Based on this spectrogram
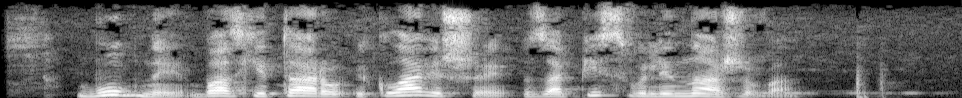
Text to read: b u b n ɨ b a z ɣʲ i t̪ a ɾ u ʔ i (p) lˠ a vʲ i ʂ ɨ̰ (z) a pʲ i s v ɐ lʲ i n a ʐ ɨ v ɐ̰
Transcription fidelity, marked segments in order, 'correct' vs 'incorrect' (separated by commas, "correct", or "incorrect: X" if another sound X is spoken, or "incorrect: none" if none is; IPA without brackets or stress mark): incorrect: k, correct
